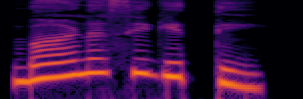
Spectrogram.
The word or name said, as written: ಬಾಣಸಗಿತ್ತಿ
